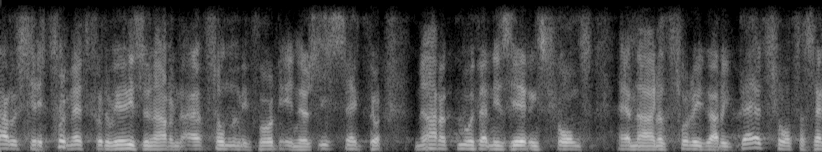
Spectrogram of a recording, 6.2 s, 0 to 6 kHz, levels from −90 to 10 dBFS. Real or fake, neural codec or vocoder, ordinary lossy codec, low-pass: fake; codec, 24 kHz, 1.5 kbps, HILCodec; Opus, 32 kbps; 5.4 kHz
